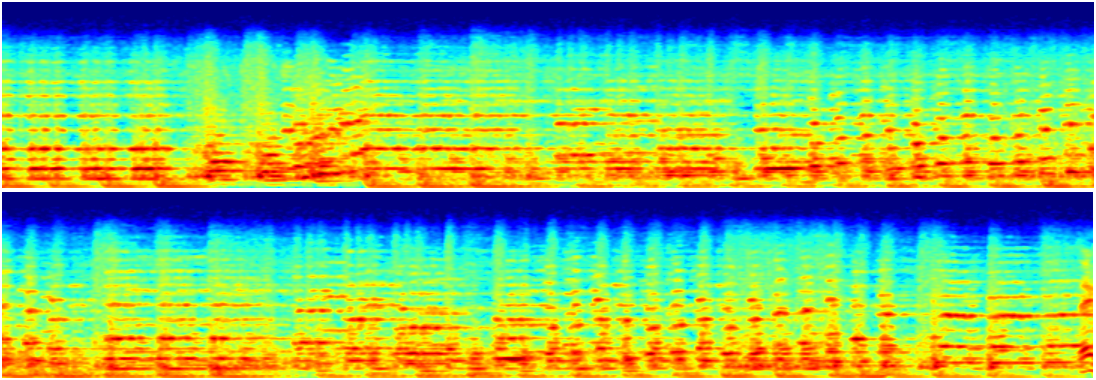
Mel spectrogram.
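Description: A small military brass band of trumpets, saxophone, tuba and snare drum playing a tune to a steady drum beat. The bass comes in about three seconds in. The playing is stopped as not good enough and is blamed on a lack of rehearsal.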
